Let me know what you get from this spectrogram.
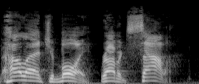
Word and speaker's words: Saleh: Wait, is that how you pronounced? I thought it was Saleh. – Saleh. It is. It's Saleh.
